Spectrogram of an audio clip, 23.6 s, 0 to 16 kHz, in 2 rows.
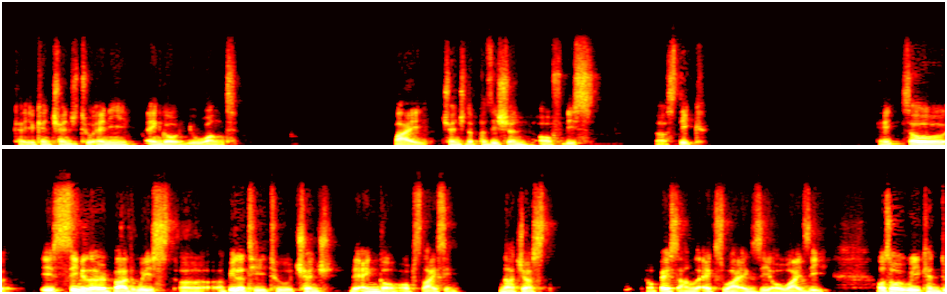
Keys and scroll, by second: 1.6 Escape, 3.1 Escape, 13.5 Escape.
